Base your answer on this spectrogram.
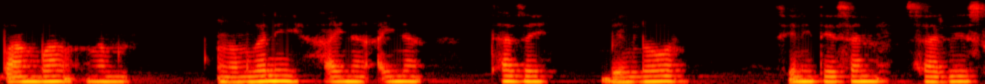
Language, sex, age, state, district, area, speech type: Manipuri, female, 45-60, Manipur, Churachandpur, urban, read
